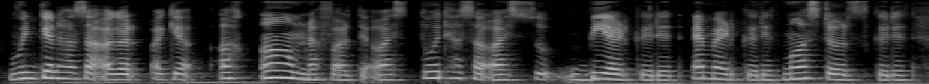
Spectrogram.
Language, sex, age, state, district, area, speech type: Kashmiri, female, 30-45, Jammu and Kashmir, Baramulla, rural, spontaneous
